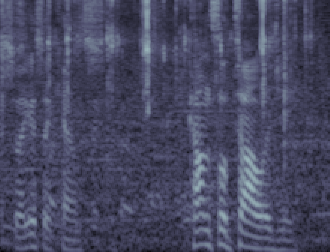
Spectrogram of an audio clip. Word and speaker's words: consultology: Consultology. Like that? Is that helping remove people's tonsils? Not tonsultology. Consultology. Come on. If you're going to say it on national TV, you got to say it right. Consultology.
